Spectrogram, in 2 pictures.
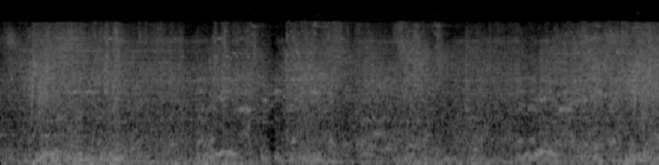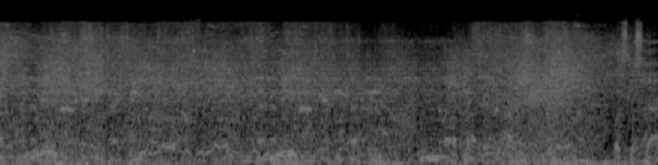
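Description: Fighting sound effects clash and crackle in a video game.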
